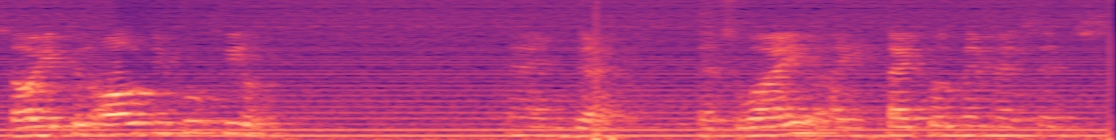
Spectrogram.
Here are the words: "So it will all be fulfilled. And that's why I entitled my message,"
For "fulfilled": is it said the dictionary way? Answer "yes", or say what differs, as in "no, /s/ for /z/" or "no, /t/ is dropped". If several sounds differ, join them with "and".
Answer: no, /p/ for /f/ and /d/ is dropped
